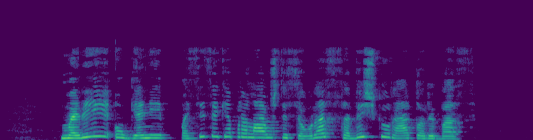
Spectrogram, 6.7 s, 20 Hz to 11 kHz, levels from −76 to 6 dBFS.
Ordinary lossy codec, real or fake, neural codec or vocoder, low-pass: AAC, 32 kbps; fake; codec, 16 kHz, 16 kbps, FreqCodec, larger model; 7.2 kHz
